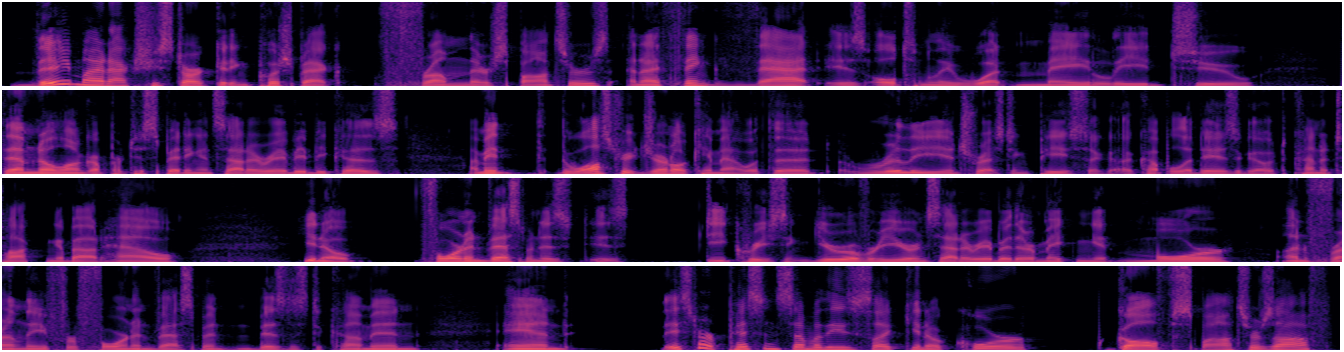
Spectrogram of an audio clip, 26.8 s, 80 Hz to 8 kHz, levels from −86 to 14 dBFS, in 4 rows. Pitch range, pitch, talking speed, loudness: 100-130 Hz, 110 Hz, 205 wpm, -31 LUFS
